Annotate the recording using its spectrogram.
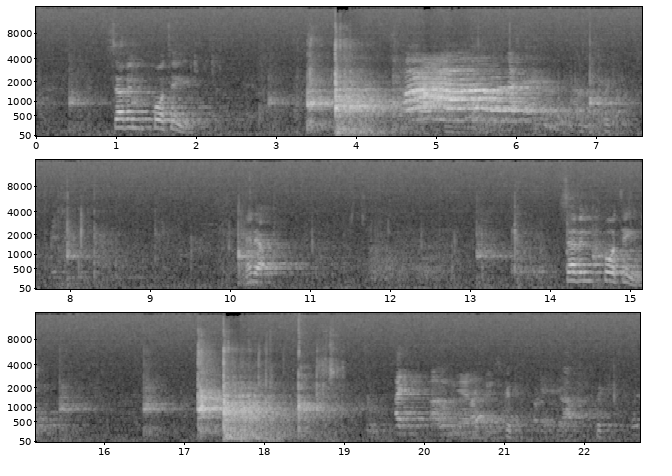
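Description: Men shout and call out to each other in a large echoing hall.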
